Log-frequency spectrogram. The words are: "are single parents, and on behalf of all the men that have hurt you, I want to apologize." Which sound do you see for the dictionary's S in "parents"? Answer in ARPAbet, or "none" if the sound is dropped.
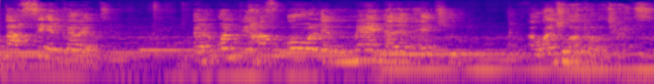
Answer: none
